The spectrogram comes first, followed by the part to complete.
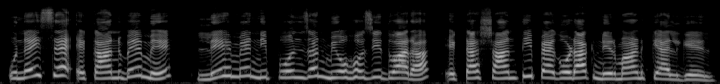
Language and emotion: Maithili, neutral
